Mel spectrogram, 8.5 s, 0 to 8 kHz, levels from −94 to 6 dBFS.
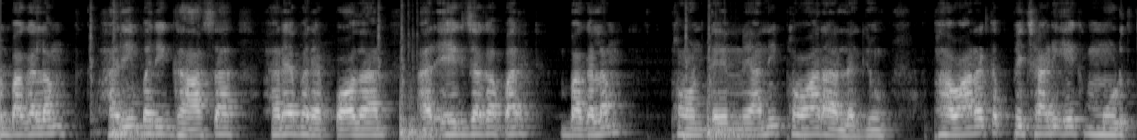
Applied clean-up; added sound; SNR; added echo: none; Slam; 16 dB; reverberation time 0.2 s.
